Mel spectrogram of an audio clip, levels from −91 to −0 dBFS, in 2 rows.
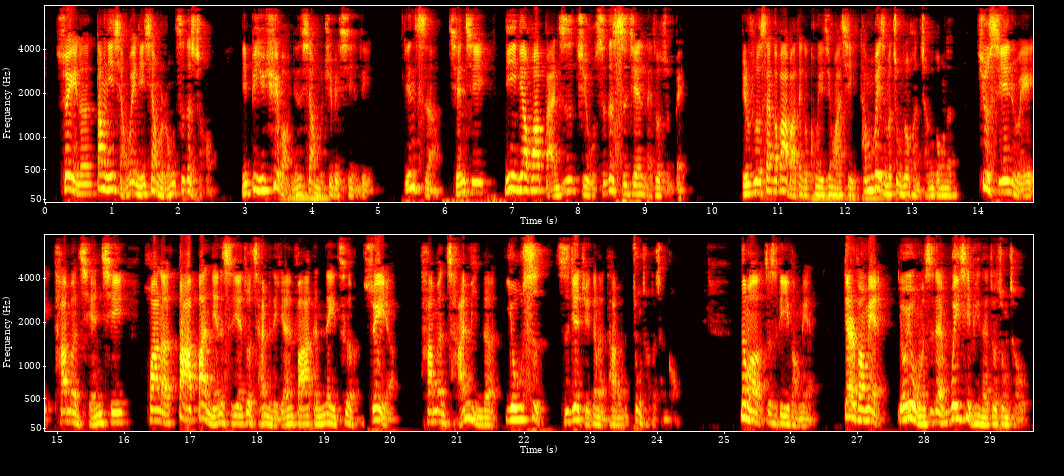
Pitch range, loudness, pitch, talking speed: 115-180 Hz, -20 LUFS, 135 Hz, 300 characters per minute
